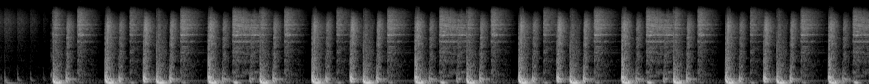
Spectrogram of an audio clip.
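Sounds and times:
looping breakbeat sampled from another song: 0:00.0 - 0:08.6.

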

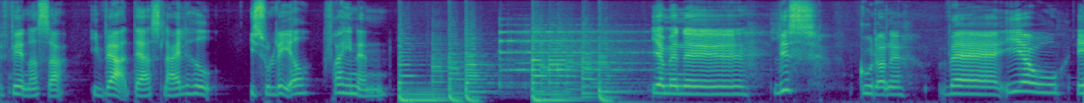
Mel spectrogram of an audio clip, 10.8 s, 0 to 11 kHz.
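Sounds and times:
speech: 0:00.0 - 0:04.0, 0:06.5 - 0:10.8
melodic electronic video call ringtone: 0:04.3 - 0:07.2.

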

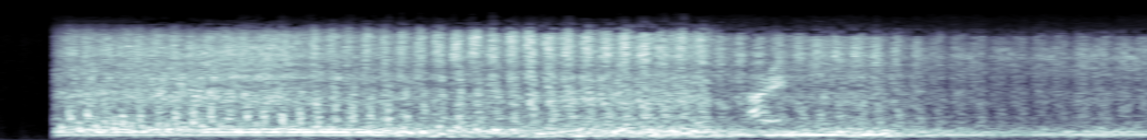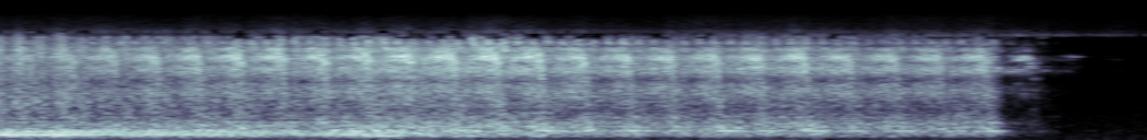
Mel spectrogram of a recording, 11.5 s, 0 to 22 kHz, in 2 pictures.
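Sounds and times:
approaching helicopter rotor chopping: 0:00.3 - 0:10.8.

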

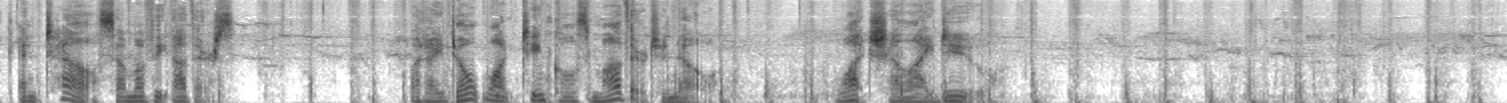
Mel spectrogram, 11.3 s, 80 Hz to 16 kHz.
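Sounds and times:
trotting pony hooves clip-clopping: 0:00.0 - 0:11.2
speech: 0:00.2 - 0:01.8, 0:03.1 - 0:05.5, 0:06.3 - 0:07.5.

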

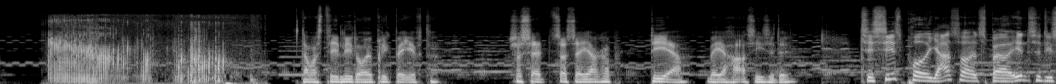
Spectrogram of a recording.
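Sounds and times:
long wet fart: 0:00.4 - 0:02.7
speech: 0:03.0 - 0:04.5, 0:05.1 - 0:08.0, 0:08.6 - 0:10.5.

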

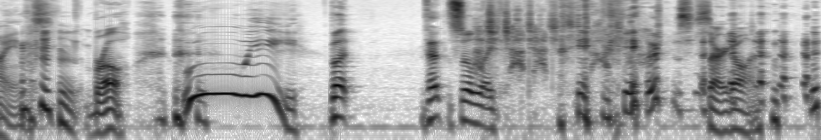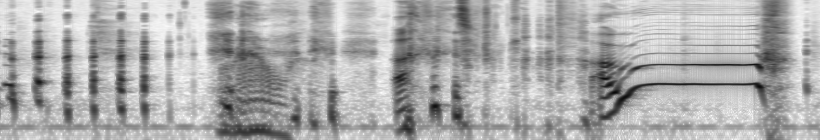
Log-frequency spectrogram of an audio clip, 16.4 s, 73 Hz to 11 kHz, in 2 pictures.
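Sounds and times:
speech: 0:00.0 - 0:03.6, 0:04.2 - 0:08.4, 0:10.4 - 0:13.2, 0:14.0 - 0:15.2
laughter: 0:00.2 - 0:00.8, 0:01.6 - 0:02.2, 0:04.8 - 0:14.5
person panting and huffing: 0:10.3 - 0:12.0, 0:13.3 - 0:14.2
person imitating a cartoon wolf howl: 0:10.4 - 0:11.3, 0:14.2 - 0:16.2.

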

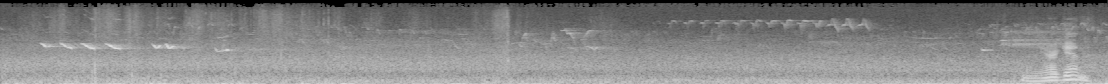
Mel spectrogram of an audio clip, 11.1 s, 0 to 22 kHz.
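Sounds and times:
migrant songbird singing thin high slurred notes: 0:00.0 - 0:11.0
steady outdoor noise: 0:00.0 - 0:11.0
speech: 0:10.6 - 0:11.0.

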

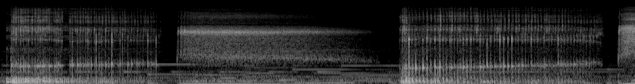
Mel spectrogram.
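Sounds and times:
large dog snoring loudly: 0:00.0 - 0:03.4, 0:04.0 - 0:06.2.

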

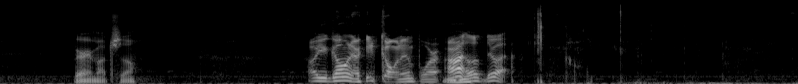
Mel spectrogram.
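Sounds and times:
speech: 0:00.8 - 0:01.4, 0:03.1 - 0:05.2
biting and tearing paper-thin fibrous sliced food: 0:05.0 - 0:07.8
soft wet chewing: 0:05.0 - 0:07.9
sharp crisp snap of food: 0:05.1 - 0:06.6.

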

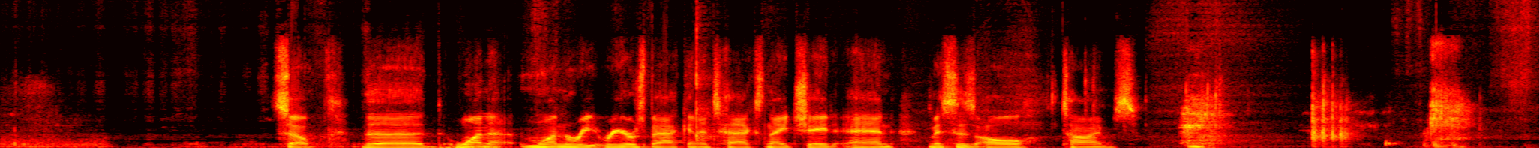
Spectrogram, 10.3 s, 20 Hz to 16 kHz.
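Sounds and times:
speech: 0:01.8 - 0:08.2
person sneezing: 0:07.9 - 0:08.3, 0:09.5 - 0:10.0.

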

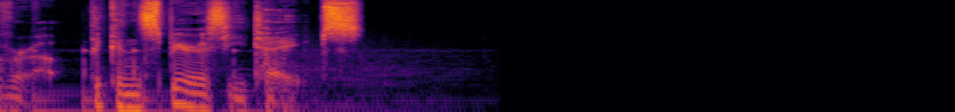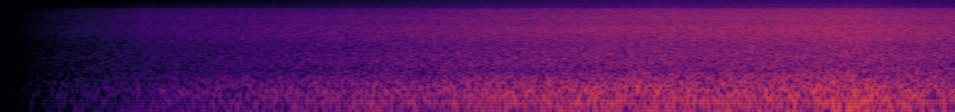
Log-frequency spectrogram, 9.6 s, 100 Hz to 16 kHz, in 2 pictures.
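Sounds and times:
speech: 0:00.0 - 0:01.9
ocean surf waves on a beach: 0:05.0 - 0:09.5.

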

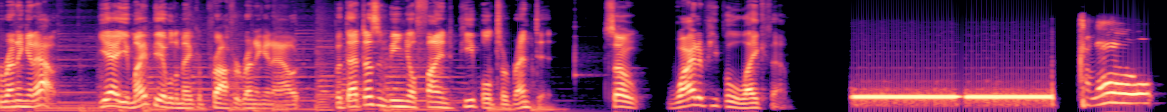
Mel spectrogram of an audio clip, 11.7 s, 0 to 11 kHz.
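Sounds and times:
speech: 0:00.0 - 0:07.9, 0:10.9 - 0:11.6
telephone dial tone: 0:08.5 - 0:10.6.

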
